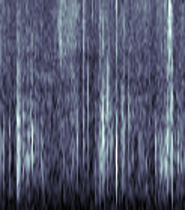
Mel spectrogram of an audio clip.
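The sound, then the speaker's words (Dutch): Slow, unhurried footsteps crunch softly on a road that drops steeply into a valley past a cemetery, a handful of quiet, slightly uneven steps with no voices, on a warm late afternoon. “Voorbij de begraafplaats duikt de weg steil het dal in. Goed door je knieën veren, langzaam lopen.”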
